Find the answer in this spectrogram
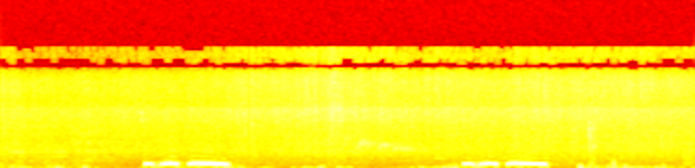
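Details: Spotted dove cooing, a lure call used to stimulate trapping birds: two cooing phrases, each a short double-hooted note followed by a longer drawn coo, about three seconds apart, over rumbling background noise.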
